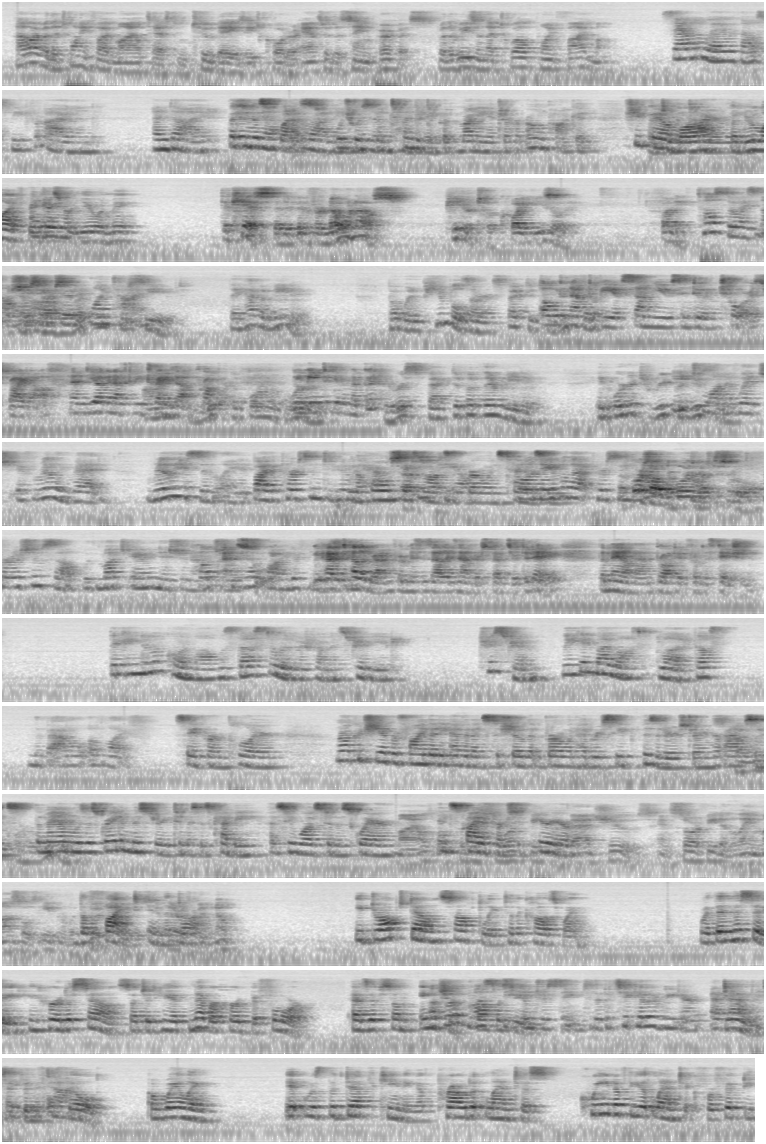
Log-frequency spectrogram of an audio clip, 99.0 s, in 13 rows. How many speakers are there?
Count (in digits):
8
